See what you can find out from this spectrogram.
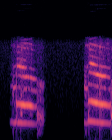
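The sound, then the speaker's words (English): A voice imitates a cat meowing: two drawn-out, tonal meows separated by a pause of about a second, each rising in loudness and then trailing off, with no other sound around them. “it sounds like a cat over there”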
